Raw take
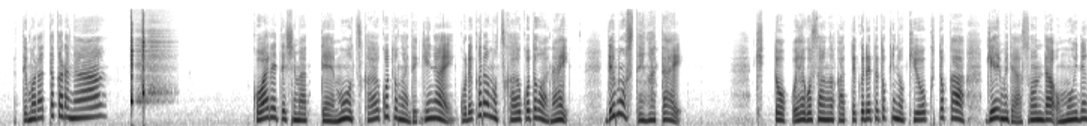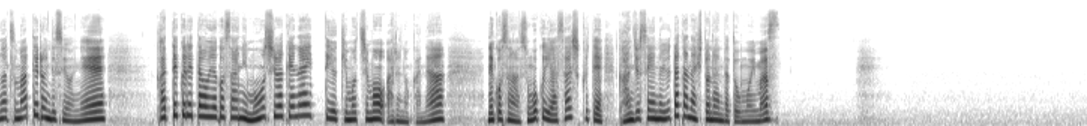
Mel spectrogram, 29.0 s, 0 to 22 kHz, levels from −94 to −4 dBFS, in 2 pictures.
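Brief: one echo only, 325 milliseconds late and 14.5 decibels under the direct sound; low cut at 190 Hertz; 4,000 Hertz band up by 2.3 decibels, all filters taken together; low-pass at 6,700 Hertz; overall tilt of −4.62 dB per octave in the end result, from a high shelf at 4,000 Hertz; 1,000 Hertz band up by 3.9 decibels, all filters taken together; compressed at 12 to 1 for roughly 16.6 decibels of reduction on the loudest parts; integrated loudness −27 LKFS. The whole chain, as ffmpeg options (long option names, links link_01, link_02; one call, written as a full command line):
ffmpeg -i in.wav -af "highpass=190,lowpass=6700,equalizer=frequency=1000:width_type=o:gain=5,highshelf=frequency=4000:gain=-4,equalizer=frequency=4000:width_type=o:gain=5.5,acompressor=threshold=-27dB:ratio=12,aecho=1:1:325:0.188,volume=6dB" out.wav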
